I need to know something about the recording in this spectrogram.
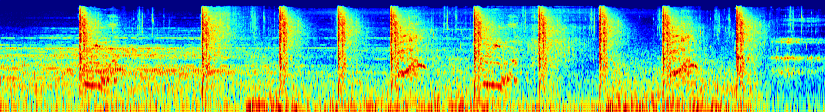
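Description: Gunshots ring out one after another.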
